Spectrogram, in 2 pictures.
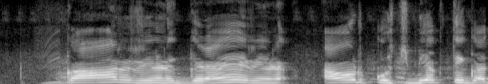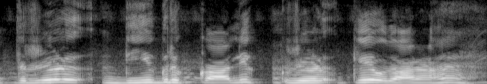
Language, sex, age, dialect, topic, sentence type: Hindi, male, 25-30, Marwari Dhudhari, banking, statement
